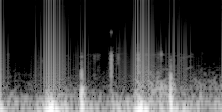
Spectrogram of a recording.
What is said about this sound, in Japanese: 心臓の音に意識を向けてみよっか。ゆったりと心地のいい音。あなたの心臓の音もすごくゆったりになってるよ。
